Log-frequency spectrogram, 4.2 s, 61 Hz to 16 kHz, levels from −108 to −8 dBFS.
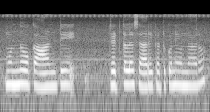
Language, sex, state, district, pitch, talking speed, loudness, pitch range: Telugu, female, Telangana, Mahabubabad, 235 Hz, 115 wpm, -14 LUFS, 225-245 Hz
